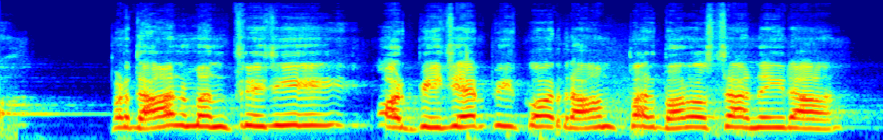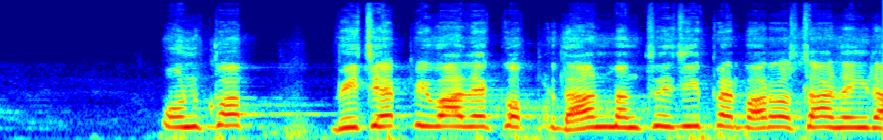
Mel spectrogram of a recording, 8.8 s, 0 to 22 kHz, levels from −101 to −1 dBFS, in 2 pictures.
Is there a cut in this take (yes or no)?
no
